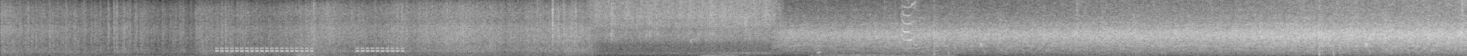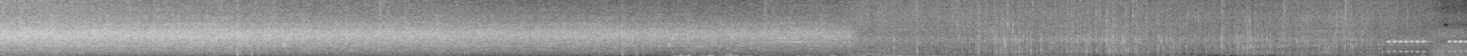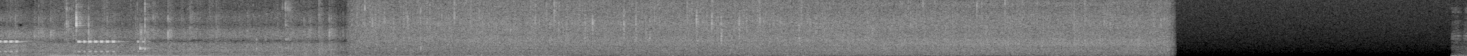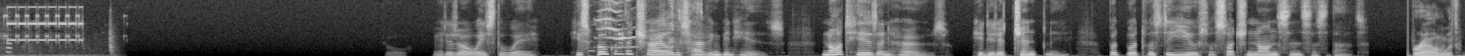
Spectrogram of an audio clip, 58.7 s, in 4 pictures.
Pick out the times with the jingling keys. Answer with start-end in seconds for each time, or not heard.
not heard.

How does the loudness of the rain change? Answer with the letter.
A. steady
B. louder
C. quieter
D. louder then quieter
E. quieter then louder
D.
